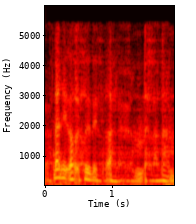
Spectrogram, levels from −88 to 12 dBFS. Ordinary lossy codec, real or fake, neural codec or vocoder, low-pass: MP3, 48 kbps; fake; autoencoder, 22.05 kHz, a latent of 192 numbers a frame, VITS, trained on many speakers; 5.4 kHz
